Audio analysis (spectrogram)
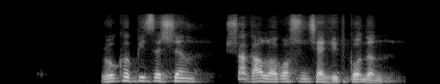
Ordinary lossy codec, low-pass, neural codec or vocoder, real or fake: MP3, 64 kbps; 10.8 kHz; codec, 16 kHz in and 24 kHz out, 0.9 kbps, LongCat-Audio-Codec, four codebook decoder; fake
